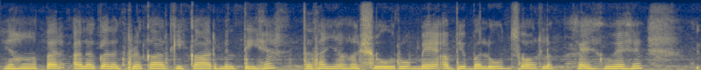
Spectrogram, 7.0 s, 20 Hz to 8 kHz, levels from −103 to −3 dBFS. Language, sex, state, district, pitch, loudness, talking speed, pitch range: Hindi, female, Rajasthan, Bikaner, 220 Hz, -16 LUFS, 160 wpm, 215-225 Hz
